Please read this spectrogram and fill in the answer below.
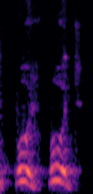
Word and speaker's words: Puig: Se escribe Puig, pero se pronuncia Puig, como una serie de apellidos catalano-valencianos. Puig, Ros, Blanc.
